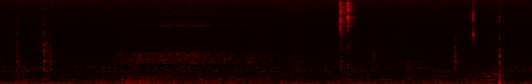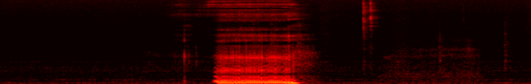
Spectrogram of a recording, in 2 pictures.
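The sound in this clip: A misbehaving computer keyboard gives faint, sparse clicks over a low steady hum. A loud, rough buzzing burst cuts in for under a second.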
